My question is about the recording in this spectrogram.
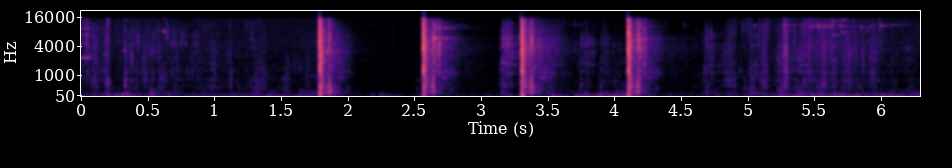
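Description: Four pistol shots, about three-quarters of a second apart, fired in quick succession during a practical-shooting (IPSC) course of fire.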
